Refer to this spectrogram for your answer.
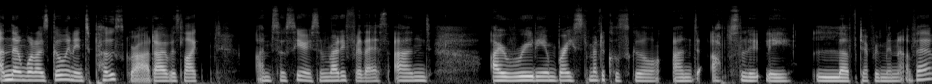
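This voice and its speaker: In an Irish accent, the speaker moves at a fairly quick pace with monotone, flat intonation. The recording is very clean with a silent background, and the sound is dry and close with no echo. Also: woman, fairly low pitch for a woman. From Ireland, Dundalk. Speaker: doctor and food blogger. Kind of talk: casual interview chat. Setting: studio.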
